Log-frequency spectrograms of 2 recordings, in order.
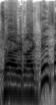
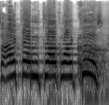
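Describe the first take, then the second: First: Said in the usual way. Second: Much higher, louder, squeaky put-on voice. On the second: Shown as a demonstration. Jacob worrying about faking Esau, in a high put-on voice. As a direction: jump way up into a silly voice to show the disguise. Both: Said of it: "instead of talking like this".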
